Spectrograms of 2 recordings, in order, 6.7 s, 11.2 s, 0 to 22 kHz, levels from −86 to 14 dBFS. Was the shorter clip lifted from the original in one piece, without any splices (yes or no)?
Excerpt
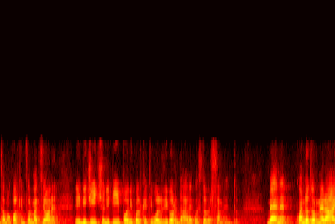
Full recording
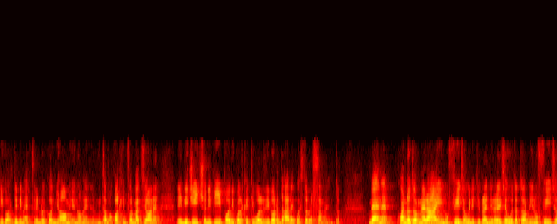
yes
